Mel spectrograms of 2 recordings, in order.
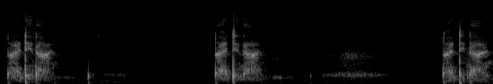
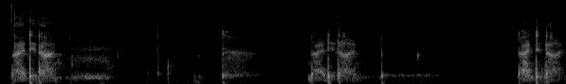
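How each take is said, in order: Both takes have the same delivery.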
